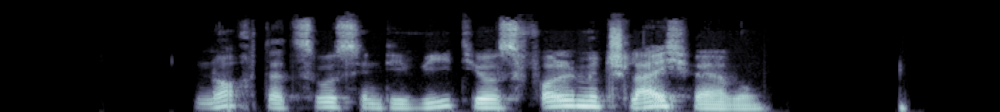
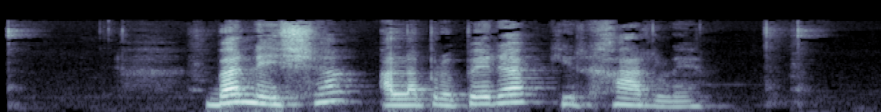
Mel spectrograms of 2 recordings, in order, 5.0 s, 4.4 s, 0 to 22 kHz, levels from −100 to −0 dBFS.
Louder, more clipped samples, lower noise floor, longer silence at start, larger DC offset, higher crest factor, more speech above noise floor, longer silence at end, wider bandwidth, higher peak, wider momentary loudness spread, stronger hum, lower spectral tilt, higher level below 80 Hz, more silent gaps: second, -23 LUFS vs -20 LUFS; neither; first, under -90 dBFS vs -57 dBFS; first, 1 s vs 0.05 s; neither; about the same, 20 dB vs 22 dB; first, over 68 dB vs 37 dB; about the same, 0.45 s vs 0.35 s; about the same, 12.5 kHz vs 11.5 kHz; second, -6 dBFS vs 0 dBFS; second, 10 LU vs 23 LU; neither; first, -5 dB/octave vs -2.5 dB/octave; first, -56 dBFS vs -64 dBFS; first, 3.94-4.48 s vs none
